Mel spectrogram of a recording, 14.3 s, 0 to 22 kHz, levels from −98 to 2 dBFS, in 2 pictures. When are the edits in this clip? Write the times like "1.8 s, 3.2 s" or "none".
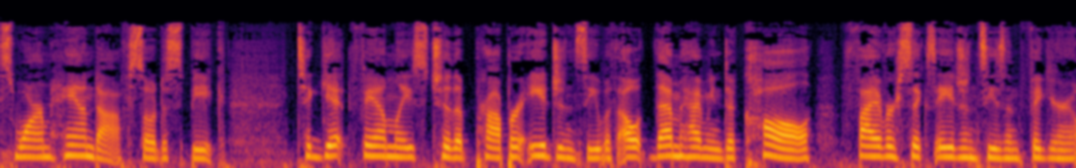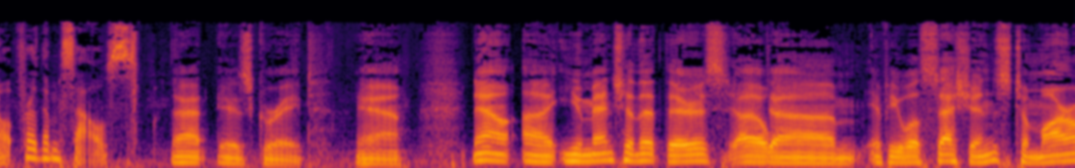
5.5 s, 12.3 s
